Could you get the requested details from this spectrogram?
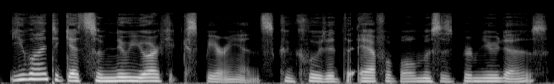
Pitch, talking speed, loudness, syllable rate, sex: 150 Hz, 140 wpm, -18 LUFS, 4.2 syllables/s, female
